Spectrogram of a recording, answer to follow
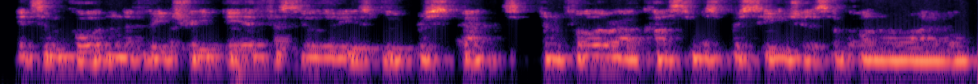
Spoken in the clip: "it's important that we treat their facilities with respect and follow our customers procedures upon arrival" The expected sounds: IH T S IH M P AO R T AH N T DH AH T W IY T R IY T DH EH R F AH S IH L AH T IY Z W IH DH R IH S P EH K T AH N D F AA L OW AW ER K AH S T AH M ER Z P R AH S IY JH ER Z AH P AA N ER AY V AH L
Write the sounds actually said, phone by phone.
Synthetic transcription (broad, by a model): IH T S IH M P AO R T N DH AH T W IY T R IY T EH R F AH S IH L AH T IY Z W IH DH R IH S P EH K T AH N F AA L OW AW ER K AH S T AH M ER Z P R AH S IY JH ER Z AH P AA N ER AY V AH L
